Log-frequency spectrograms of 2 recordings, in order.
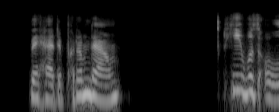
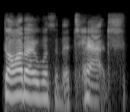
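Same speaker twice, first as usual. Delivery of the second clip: louder mock realization; retold outburst; 10 dB louder than usual. Grieving owner admitting attachment to the guinea pig, louder. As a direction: blurt it out, caught off guard. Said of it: "That I was like".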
